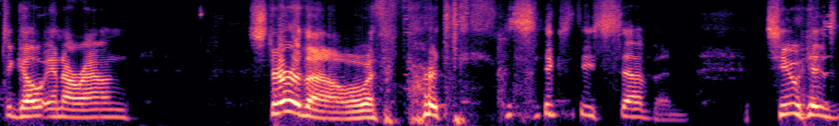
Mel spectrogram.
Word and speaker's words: Ster: And it's Ster once more with 47%. Dude, it's pronounced Ster!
